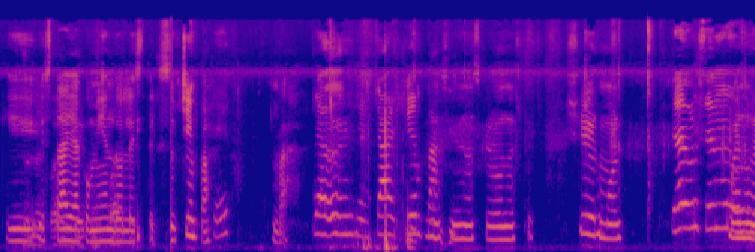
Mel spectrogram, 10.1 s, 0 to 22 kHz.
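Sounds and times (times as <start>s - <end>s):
child making sing-song sounds: 4.2s - 5.6s, 8.9s - 10.0s.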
